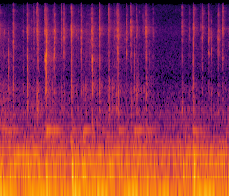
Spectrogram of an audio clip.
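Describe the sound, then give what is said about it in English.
Steady typing on an unfamiliar computer keyboard, many clicking keystrokes in an uneven, quick rhythm, with no voices. “this keyboard is different than my laptop”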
